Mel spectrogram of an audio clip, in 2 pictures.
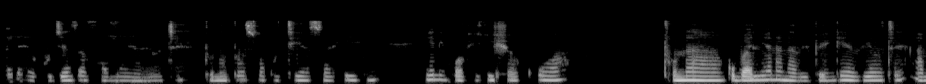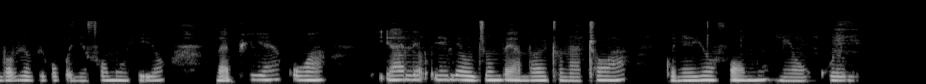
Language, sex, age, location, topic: Swahili, female, 25-35, Wajir, government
